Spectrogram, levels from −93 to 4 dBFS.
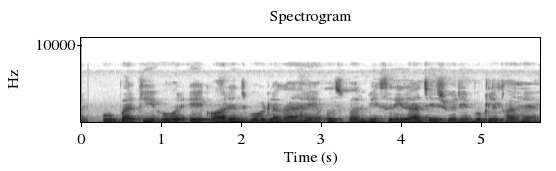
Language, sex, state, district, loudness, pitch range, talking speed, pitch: Hindi, female, Uttar Pradesh, Lucknow, -14 LUFS, 235-255 Hz, 165 wpm, 245 Hz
